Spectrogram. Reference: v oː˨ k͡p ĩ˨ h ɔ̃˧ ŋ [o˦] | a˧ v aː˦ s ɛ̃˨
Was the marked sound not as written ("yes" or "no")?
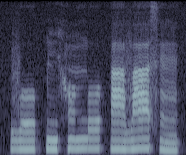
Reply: no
